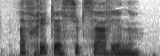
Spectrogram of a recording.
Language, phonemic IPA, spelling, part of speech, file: French, /sa.a.ʁjɛn/, saharienne, adjective / noun, LL-Q150 (fra)-saharienne.wav
- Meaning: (adjective) feminine singular of saharien; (noun) safari jacket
